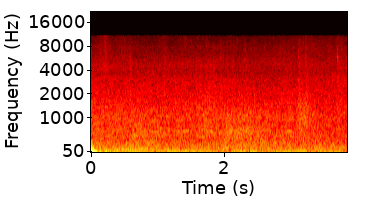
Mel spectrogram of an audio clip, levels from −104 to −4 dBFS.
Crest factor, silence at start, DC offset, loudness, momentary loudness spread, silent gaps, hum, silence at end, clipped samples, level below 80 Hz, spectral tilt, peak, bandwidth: 22 dB; 0 s; under 0.1%; -41 LUFS; 3 LU; none; none; 0 s; under 0.1%; -38 dBFS; -7 dB/octave; -12 dBFS; 10.5 kHz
